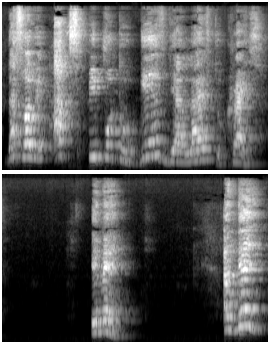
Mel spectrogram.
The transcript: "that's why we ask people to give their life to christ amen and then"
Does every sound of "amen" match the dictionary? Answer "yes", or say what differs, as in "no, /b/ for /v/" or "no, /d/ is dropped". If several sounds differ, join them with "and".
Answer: yes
